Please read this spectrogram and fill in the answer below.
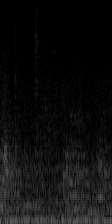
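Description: Faint footsteps ticking on a hard floor over a low, steady hum, with faint voices in the background.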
